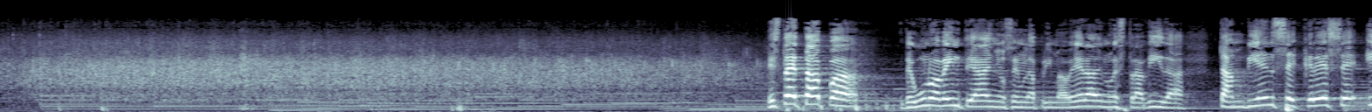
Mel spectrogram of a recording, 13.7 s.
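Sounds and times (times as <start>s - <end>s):
audience applauding: 0.0s - 8.5s
speech: 7.7s - 13.7s.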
